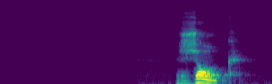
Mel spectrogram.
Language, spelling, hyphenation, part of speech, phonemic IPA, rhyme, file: Dutch, zonk, zonk, verb, /zɔŋk/, -ɔŋk, Nl-zonk.ogg
- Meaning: singular past indicative of zinken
